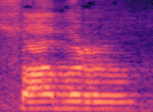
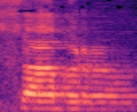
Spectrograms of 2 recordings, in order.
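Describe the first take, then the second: Both takes have the same delivery.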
